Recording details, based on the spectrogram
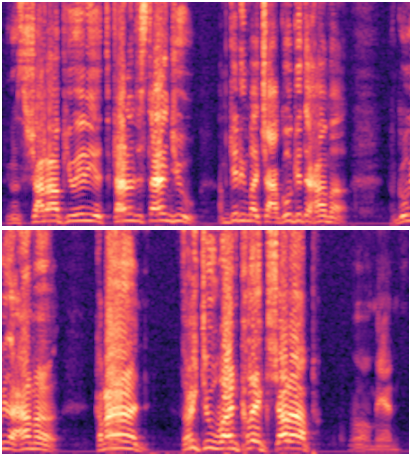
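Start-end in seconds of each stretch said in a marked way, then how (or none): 0.3-9.0 high, screamed Austrian action-star impression; furious action hero, building to full scream; Arnold Schwarzenegger. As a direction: yell orders in a hammed-up Austrian accent. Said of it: "I better stop screaming".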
